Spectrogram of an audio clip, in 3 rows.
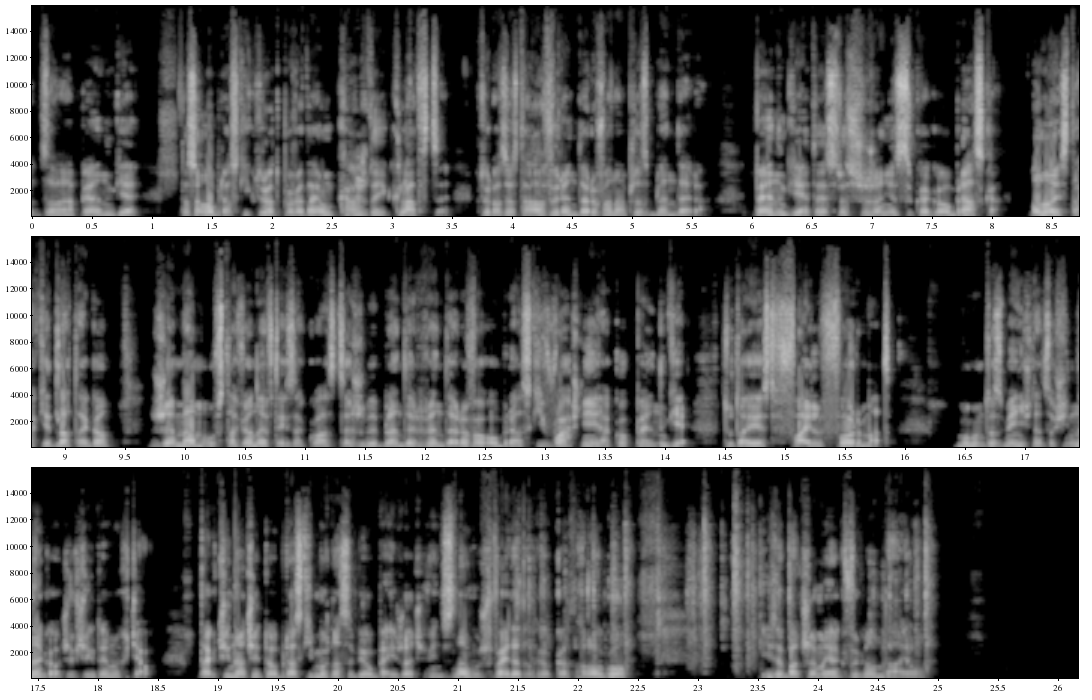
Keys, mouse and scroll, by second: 5.8-7.2 drag, 7.9 click, 9.9 click, 10.4-12.6 scroll down 1, 13.9-15.7 ctrl+middle drag, 19.6 alt+F1, 20.6 alt+c, 20.7 alt+d, 20.7 alt+space, 20.8-24.3 typing.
